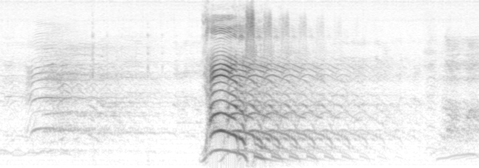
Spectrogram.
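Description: A young man chants loudly into a microphone, echoing through loudspeakers.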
